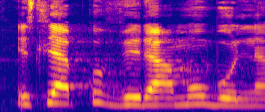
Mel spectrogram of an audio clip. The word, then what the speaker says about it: विरामो: विरामो, वीरामो नहीं करना है, ये ध्यान रखना है।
